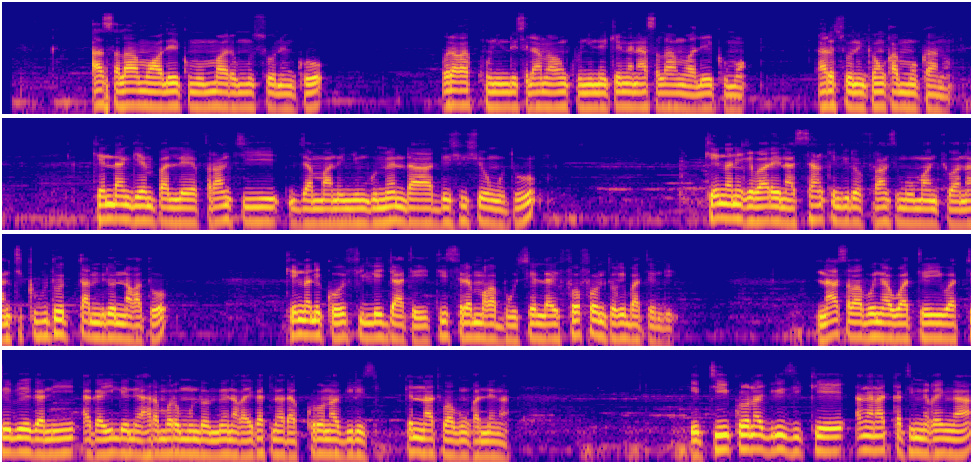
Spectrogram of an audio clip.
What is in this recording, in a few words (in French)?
soninke mess prévention covid; coronavirus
